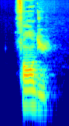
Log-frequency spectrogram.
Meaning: feminine singular of fendu
- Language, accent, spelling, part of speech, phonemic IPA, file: French, France, fendue, verb, /fɑ̃.dy/, LL-Q150 (fra)-fendue.wav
